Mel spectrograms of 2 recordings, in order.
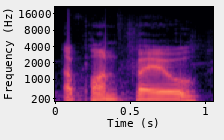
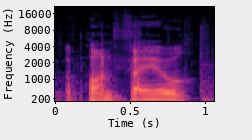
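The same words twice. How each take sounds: The two takes are said the same way.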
